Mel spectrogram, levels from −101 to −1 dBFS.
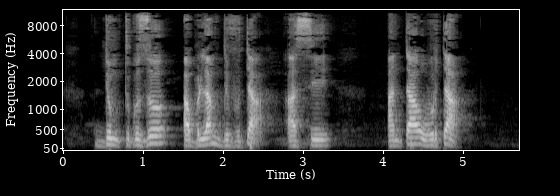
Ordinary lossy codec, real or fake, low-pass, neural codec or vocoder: AAC, 32 kbps; real; 10.8 kHz; none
